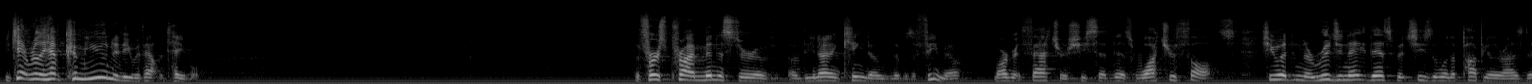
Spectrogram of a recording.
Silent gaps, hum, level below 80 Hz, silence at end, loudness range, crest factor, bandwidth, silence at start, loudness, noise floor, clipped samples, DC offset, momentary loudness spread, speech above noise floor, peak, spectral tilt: none; 60 Hz at -55 dBFS; -58 dBFS; 0 s; 6 LU; 24 dB; 15.5 kHz; 0 s; -36 LUFS; -56 dBFS; under 0.1%; under 0.1%; 15 LU; 21 dB; -12 dBFS; -4 dB/octave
